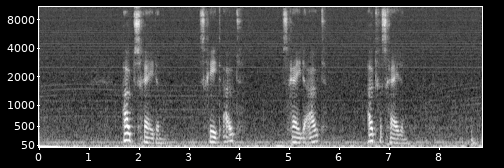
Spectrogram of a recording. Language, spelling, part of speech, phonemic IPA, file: Dutch, uitscheiden, verb, /ˈœy̯tˌsxɛi̯də(n)/, Nl-uitscheiden.ogg
- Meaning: 1. to secrete 2. to cease, stop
